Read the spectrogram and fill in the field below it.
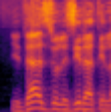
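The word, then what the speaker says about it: زلزلت: Zulzilatil ardu zilzalaha. Ada yang bacanya sambil dijilat-jilat. Ijajul jilatil ardu. Ah itu yang keliru. Itu yang tidak tidak tepat ya.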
